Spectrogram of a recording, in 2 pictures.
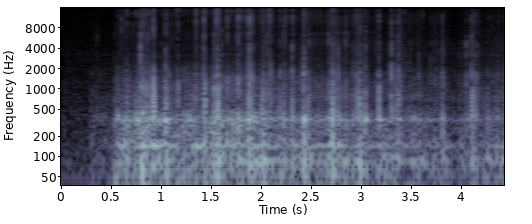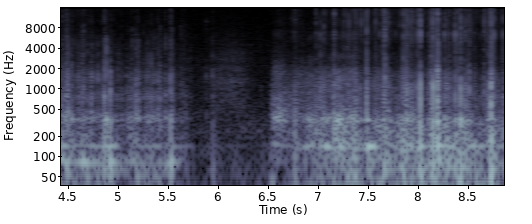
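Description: Long nails scratch green plastic netting stretched over a microphone, producing dense, irregular crackling and rasping with a heavy low-end rumble. The scratching starts after a quiet half-second, dips briefly near the six-second mark, then resumes just as busily to the end.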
